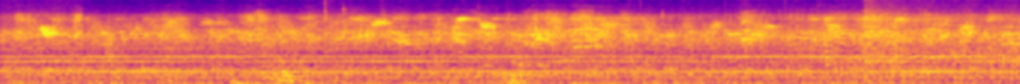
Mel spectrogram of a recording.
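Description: Hot oil sizzling with fine crackling in a wok as batter-coated potato snacks deep-fry.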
